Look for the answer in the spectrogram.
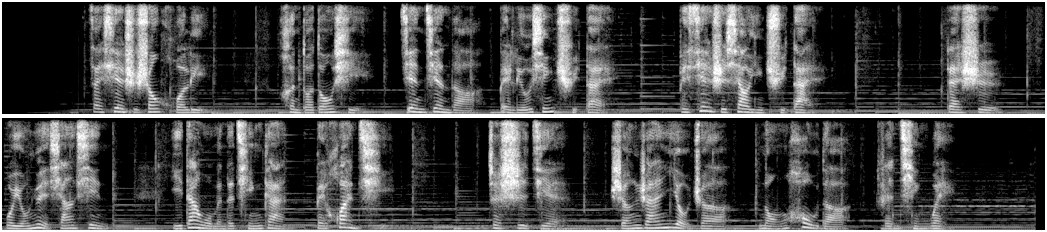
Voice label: Mandarin Narration, Style: Natural, Conversational and Warm; Mandarin Narration Style 4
